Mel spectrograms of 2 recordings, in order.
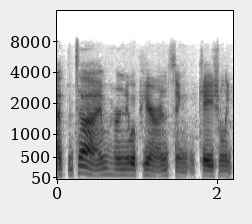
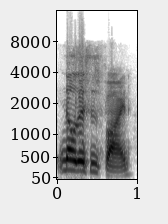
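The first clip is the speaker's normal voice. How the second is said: mock dismissive friend; 9 semitones higher, 9 dB louder than usual. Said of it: "and be like".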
